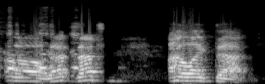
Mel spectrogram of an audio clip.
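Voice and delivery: words spilling out through real laughter; laughing reaction. Real, not acted. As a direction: laugh while you praise the joke.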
